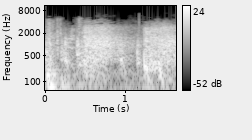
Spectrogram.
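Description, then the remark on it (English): A cabin door is flung open with a loud bang and rattle, set against a dense, noisy clatter of a burst of gunshots that fills the short moment, with a sharp knock near the end. “As they opened the door, a fresh burst of shots sent them scurrying back.”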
